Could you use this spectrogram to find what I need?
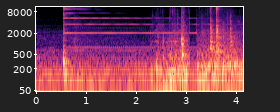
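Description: Elevator sound effect: a bright ding with a sustained ringing tone over a steady hum, followed by a few rushing whooshes of sliding doors.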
